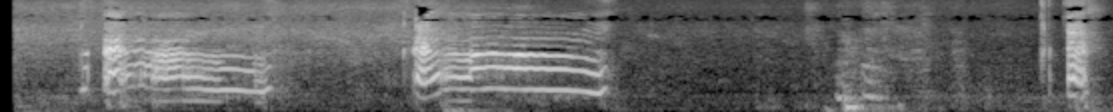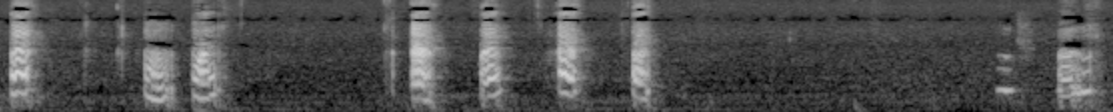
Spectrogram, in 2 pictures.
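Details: Bengal cat chirping and chattering indoors: two drawn-out, wavering meow-like cries, then bursts of short, clipped chirps in quick succession.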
